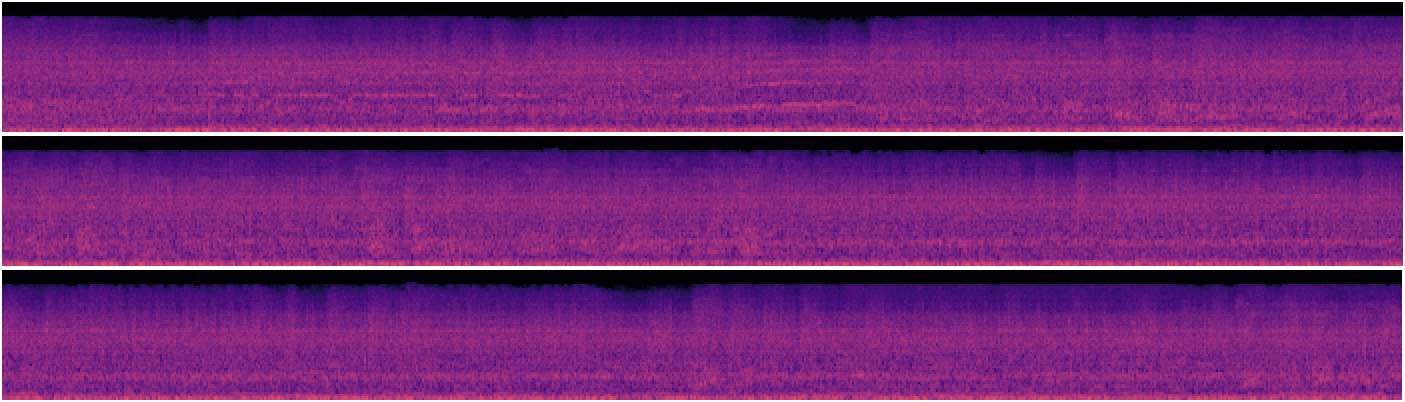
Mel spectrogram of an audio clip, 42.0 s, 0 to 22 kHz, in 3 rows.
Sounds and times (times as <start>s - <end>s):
Music: 0.0s - 42.0s.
